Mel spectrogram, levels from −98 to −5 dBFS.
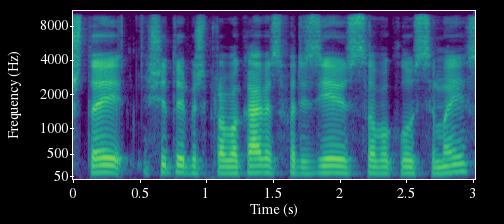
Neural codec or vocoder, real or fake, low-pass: vocoder, 24 kHz, 100 mel bands, Vocos; fake; 9.9 kHz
